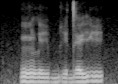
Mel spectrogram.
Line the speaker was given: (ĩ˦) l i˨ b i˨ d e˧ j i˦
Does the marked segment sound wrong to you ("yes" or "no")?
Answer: yes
